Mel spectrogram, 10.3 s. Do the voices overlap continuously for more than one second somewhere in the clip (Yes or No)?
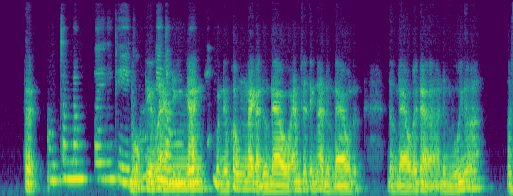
Yes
